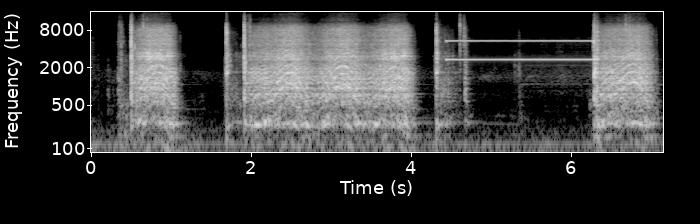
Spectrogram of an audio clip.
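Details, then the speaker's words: Barn-find 1998 Jeep Cherokee XJ, long-sitting engine, on jumper cables and a booster pack: several short, sluggish crank attempts with pauses; some oil pressure despite the slow turning. Slow cranking from weak battery. "well we did get a little bit of oil pressure even as slow as she's turning over so that's a good sign"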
